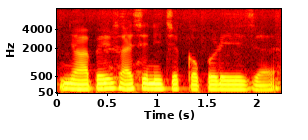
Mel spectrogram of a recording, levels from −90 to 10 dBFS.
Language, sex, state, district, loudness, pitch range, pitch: Hindi, male, Delhi, New Delhi, -12 LUFS, 115-130 Hz, 125 Hz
